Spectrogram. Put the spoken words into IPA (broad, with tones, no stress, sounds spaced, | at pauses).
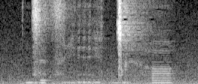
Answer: d͡z ɪ˧ t͡s i̤˧ rʲ ɛ̤˦˨ ɡ͡ǀ ɪ˦ h ʌ˦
